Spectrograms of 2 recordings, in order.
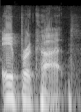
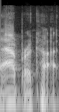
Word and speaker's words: apricot: stand by is uh it's apricot not apricot oh I always said apricot um I think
